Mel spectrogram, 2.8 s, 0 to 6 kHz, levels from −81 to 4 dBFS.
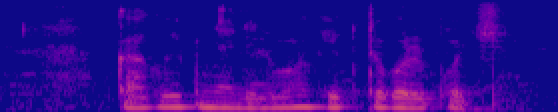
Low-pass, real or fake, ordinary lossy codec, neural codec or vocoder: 5.4 kHz; real; none; none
